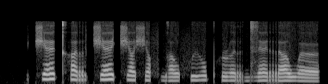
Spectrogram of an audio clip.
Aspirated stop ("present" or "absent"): present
